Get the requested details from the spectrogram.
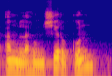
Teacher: dibaca tipis karena didahului oleh huruf yang berharakat kasrah yakni huruf syin berkasrah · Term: ro tipis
